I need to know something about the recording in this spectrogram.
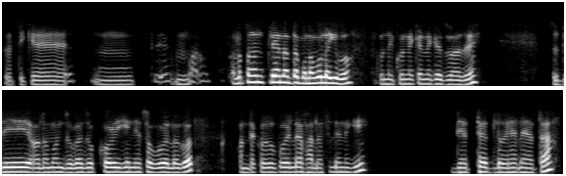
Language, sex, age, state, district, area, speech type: Assamese, male, 30-45, Assam, Goalpara, urban, conversation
